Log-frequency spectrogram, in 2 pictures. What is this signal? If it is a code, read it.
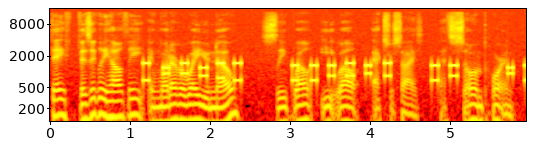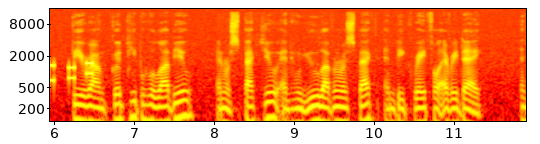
DTMF, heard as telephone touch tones, dialled by hand, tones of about 80 ms, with speech in English. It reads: 3*#763 228909 28 *24#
